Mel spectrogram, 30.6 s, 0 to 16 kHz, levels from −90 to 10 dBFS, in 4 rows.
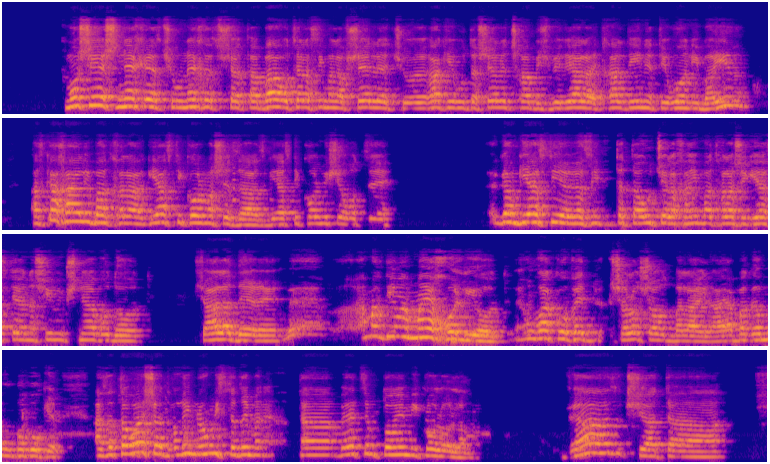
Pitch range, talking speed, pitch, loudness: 195-245 Hz, 155 wpm, 220 Hz, -17 LUFS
